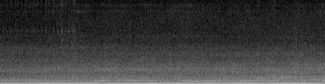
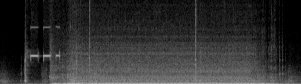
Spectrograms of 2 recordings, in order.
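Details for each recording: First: Mustang loader's diesel engine after the seatbelt micro safety switch was bypassed (seatbelt refitted but unplugged): deep, steady, even drone with no knocks or misses. Not a perfect fix, but it works. Normal running. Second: Mustang's engine during a repair attempt on the seatbelt safety switch circuit: the engine catches and runs evenly for about four seconds, then dies abruptly. The attempt failed, and a fault inside the switch itself is suspected. Engine cuts out.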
